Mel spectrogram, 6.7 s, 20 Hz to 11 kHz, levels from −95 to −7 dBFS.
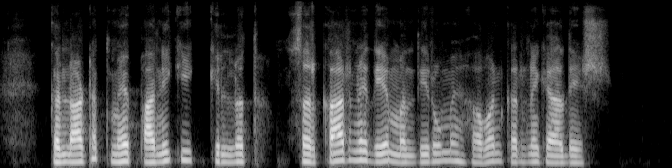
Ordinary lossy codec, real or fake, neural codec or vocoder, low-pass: Opus, 16 kbps; fake; vocoder, 22.05 kHz, 80 mel bands, Vocos; 9.9 kHz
